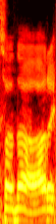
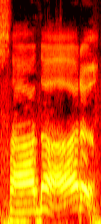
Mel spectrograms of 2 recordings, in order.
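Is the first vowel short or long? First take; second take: short; long. First: The first vowel is short. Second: The first vowel is long. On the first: The speaker calls it wrong. "ਆਮ ਤੌਰ 'ਤੇ ਅਸੀਂ ਦੇਖਦੇ ਹਾਂ ... ਇਸ ਪ੍ਰਕਾਰ ਵੀ ਇਸ ਦਾ ਉਚਾਰਨ ਕਰ ਦਿੰਦੇ ਨੇ" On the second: The speaker calls it right. "ਦੋਵਾਂ ਕੰਨਿਆਂ ਦੇ ਨਾਲ ਇਸ ਦਾ ਉਚਾਰਨ ਕਰਨਾ ਹੈ"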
